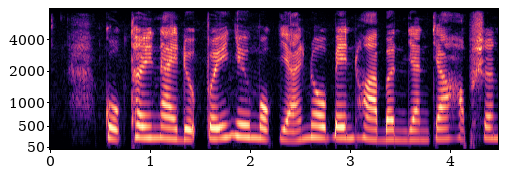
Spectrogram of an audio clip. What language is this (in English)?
Vietnamese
